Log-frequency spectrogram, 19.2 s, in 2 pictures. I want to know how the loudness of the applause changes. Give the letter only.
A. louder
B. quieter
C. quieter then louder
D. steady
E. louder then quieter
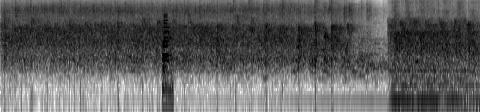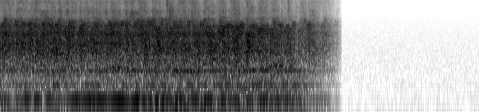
D.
